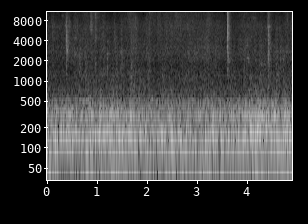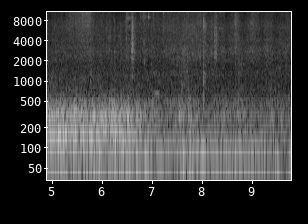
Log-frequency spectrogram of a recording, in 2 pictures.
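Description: ICE high-speed train running on the rails, a steady low rumble heard from inside the carriage, easing off a little about seven seconds in as the train nears the station. A few faint clicks over the rumble.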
